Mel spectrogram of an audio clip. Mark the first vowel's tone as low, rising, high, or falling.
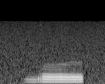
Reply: low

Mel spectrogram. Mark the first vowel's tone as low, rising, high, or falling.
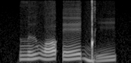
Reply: rising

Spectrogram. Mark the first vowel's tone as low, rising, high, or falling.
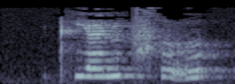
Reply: rising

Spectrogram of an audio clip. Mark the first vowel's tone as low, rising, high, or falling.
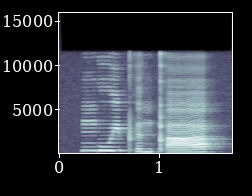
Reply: high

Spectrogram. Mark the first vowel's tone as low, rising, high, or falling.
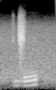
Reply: rising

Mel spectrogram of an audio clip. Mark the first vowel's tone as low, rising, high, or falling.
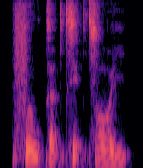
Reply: low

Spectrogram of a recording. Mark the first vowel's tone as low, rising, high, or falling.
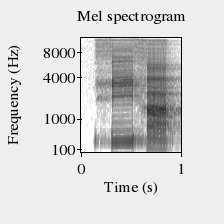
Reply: high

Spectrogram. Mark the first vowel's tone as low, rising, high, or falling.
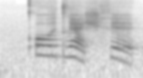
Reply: high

